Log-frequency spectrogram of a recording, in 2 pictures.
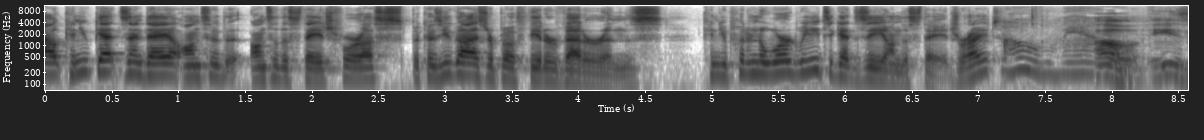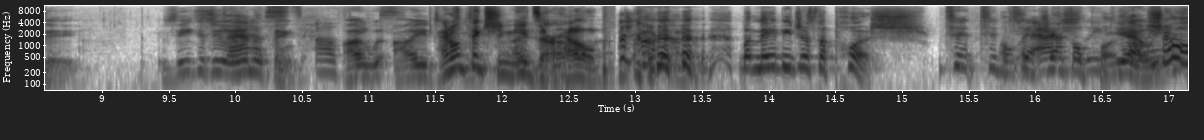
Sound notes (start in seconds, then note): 12.8 laughter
